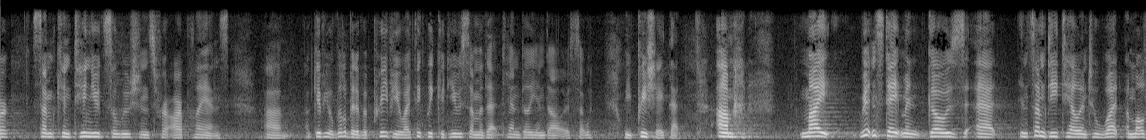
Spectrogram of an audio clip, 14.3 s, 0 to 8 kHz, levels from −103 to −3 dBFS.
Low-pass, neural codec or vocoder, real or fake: 7.2 kHz; none; real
